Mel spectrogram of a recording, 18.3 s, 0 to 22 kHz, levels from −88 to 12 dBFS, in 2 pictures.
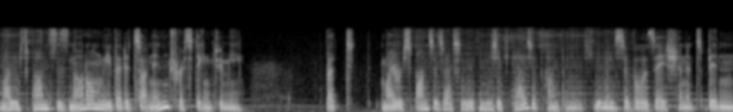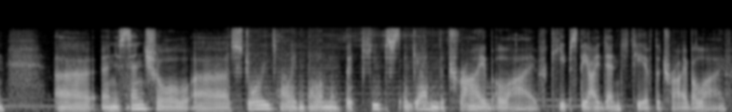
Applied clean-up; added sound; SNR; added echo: neural separator model SepFormer DNS4.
